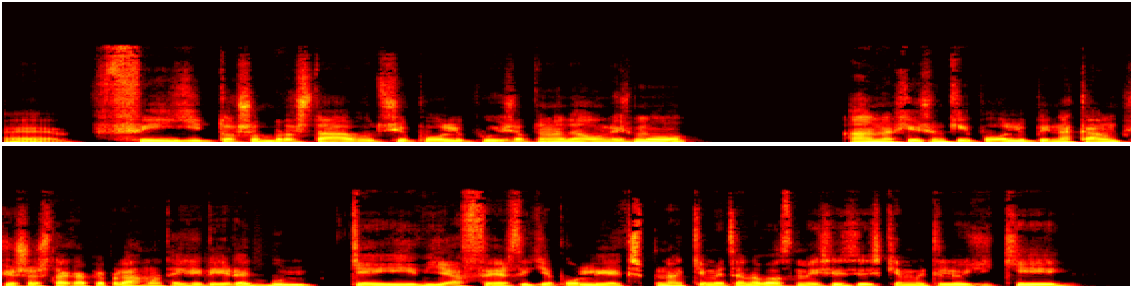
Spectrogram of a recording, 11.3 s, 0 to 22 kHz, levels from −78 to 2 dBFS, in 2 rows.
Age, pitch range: 20-39, 100-125 Hz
